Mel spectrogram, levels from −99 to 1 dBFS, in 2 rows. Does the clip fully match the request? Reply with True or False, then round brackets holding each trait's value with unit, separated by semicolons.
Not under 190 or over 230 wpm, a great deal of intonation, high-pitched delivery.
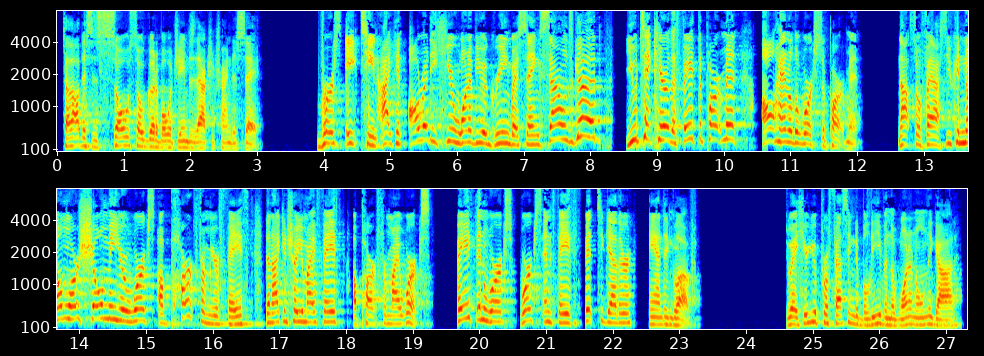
True (200 wpm; 7.5 semitones; 195 Hz)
